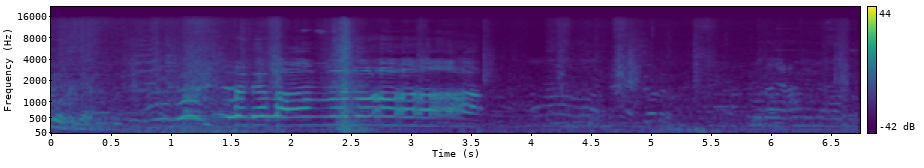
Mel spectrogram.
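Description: A middle-aged man sobs and wails with grief close by.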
